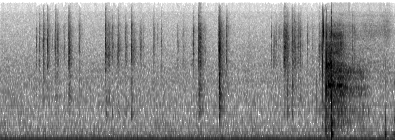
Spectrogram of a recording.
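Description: Keyboard typing, bursts of quick light key taps with brief pauses, quiet and near, ending in a slightly louder clack or rustle, over a low steady hum.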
